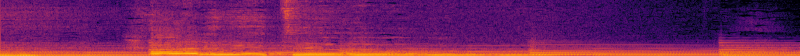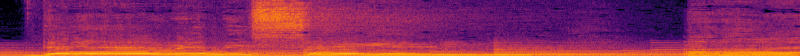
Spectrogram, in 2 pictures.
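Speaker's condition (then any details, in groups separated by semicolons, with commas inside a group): No condition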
